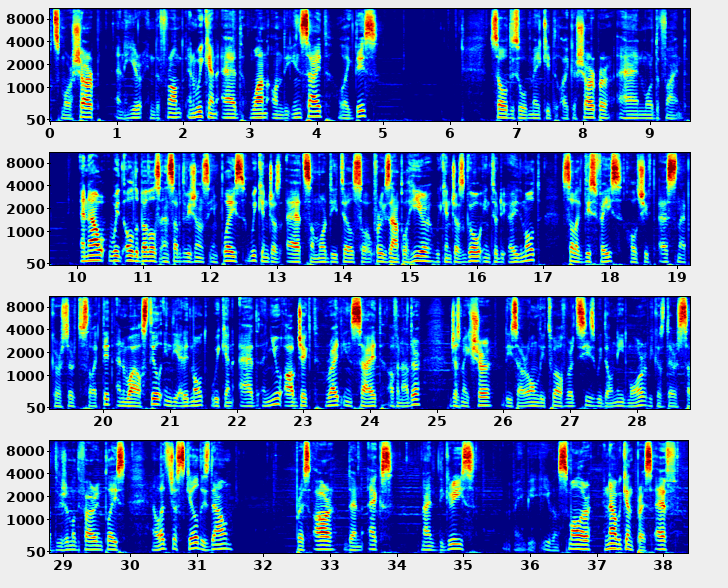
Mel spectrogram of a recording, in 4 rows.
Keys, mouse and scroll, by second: 0.3 ctrl+r, 2.0 Escape, 2.0 ctrl+z, 2.6 ctrl+r, 5.8 click, 6.1 Tab, 6.7 middle click, 7.7 middle click, 12.8-13.4 right drag, 14.4 click, 15.8 Tab, 16.8 3, 17.0 click, 18.0 shift+s, 21.0 shift+a, 29.9 s, 31.9 click, 32.5-33.8 typing, 34.0 KP_Enter, 35.1 s, 36.7 click, 37.0 Escape, 37.0 y, 37.6 f, 38.1 e.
